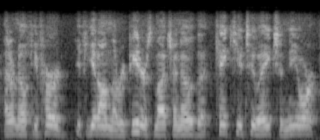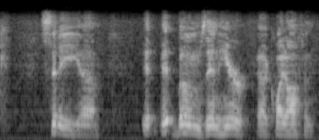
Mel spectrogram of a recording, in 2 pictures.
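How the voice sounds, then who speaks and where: An American man talking casually as an amateur radio operator, measured and a little hesitant, on a muffled home recording. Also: fairly high pitch.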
